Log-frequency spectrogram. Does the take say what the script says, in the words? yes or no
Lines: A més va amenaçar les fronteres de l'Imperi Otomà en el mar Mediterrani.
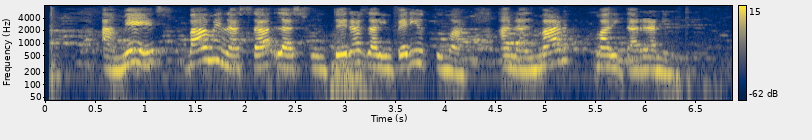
yes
